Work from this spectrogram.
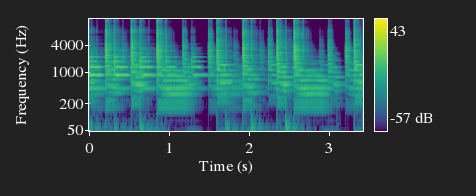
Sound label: TECHNO SYNTH 140; Keys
